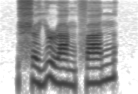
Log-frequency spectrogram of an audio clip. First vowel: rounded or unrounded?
unrounded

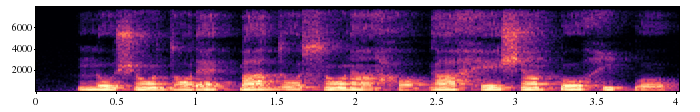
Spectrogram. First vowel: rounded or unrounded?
rounded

